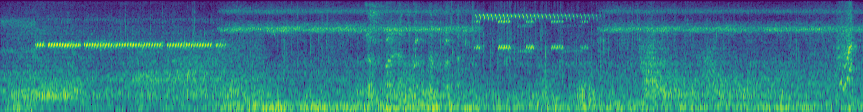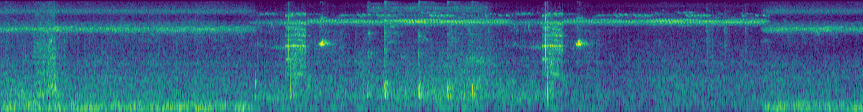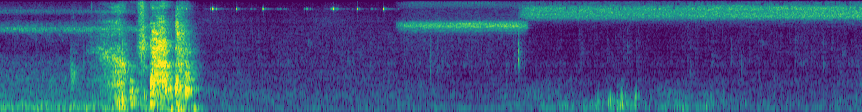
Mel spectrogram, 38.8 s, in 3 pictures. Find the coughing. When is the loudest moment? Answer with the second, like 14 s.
28 s.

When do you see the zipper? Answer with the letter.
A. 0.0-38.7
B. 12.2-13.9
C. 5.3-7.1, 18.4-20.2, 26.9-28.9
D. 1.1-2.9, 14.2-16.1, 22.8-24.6
B.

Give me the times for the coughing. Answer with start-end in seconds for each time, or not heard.
5.3-7.1, 18.4-20.2, 26.9-28.9.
